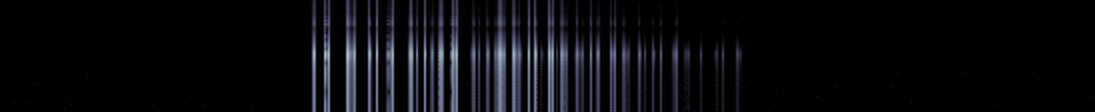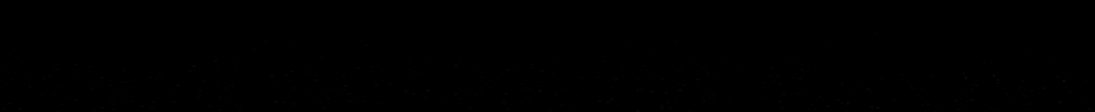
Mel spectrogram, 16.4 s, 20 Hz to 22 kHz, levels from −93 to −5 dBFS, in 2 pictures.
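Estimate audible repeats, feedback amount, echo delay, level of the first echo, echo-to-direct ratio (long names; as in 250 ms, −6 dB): 3, 31%, 469 ms, −14.5 dB, −14.0 dB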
